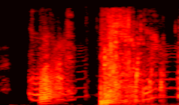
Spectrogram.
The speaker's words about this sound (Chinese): 这又放屁又拉屎的，人家好害羞啊！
